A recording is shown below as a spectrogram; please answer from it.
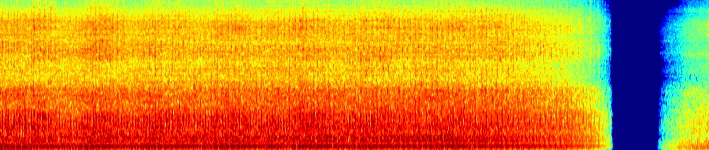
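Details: Worn-out diesel tractor engine that breathes heavy and blows oil. It runs on only three cylinders at idle but fine when working. Lumpy idle at about three to four beats a second with a loping gap; misfiring cylinder.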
